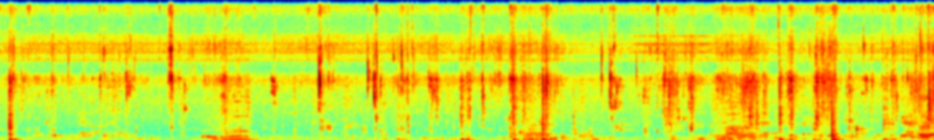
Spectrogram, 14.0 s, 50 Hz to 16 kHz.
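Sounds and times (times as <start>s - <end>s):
close-up chewing: 0.0s - 14.0s
wet mouth clicks and smacks: 4.8s - 6.5s.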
